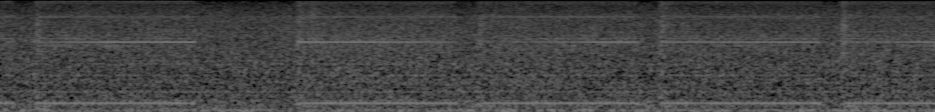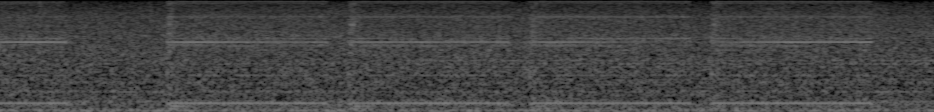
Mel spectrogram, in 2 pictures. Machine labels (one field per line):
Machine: slide rail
